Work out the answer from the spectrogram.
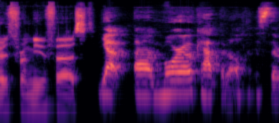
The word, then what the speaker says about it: Mouro: let people hear it from you first yeah moro capital is the right pronunciation all right so you just announced it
